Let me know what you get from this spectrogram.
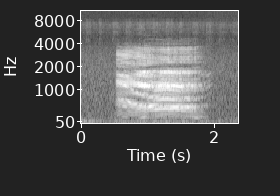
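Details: A twelve-point red deer stag, the dominant male of the area, bellows during the 2023 rut near Lartigau, Milhas, Haute-Garonne, France. It gives one deep, harmonic roar lasting about one and a half seconds, steady and then fading, in otherwise quiet surroundings.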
